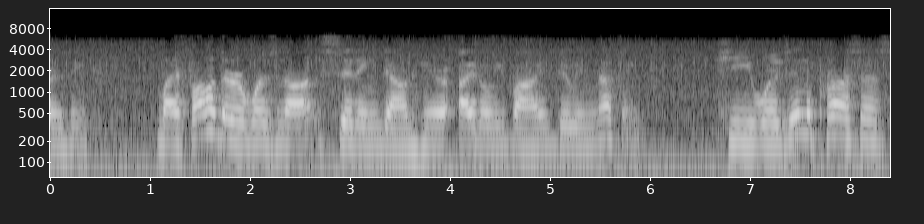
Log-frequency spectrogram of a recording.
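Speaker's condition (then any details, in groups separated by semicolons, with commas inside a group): Cerebral palsy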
